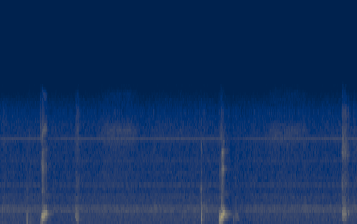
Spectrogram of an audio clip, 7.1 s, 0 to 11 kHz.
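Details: Short, sudden hiccups at irregular intervals, about 17 a minute, in a quiet room.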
